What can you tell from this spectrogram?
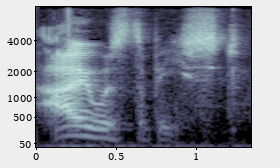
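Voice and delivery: proud boast. Acted. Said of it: "I wanna be like".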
